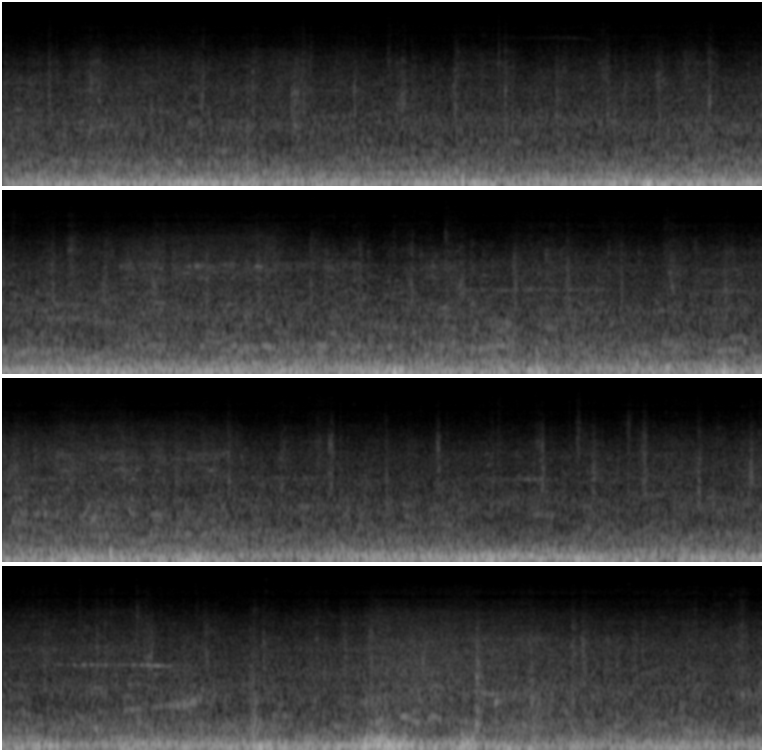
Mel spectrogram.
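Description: Outdoor promenade ambience: a steady low rumble of wind on the microphone and road traffic, with voices of people nearby, and a louder swell with a rising tone near the end.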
